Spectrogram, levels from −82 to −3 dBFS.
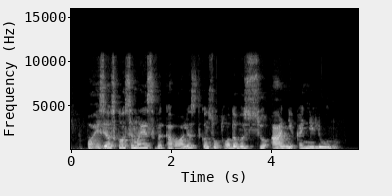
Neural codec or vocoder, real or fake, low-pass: none; real; 10.8 kHz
